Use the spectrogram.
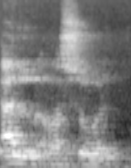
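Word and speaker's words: الرسول: And we said the rule, if there is shadda with the first letter after al, that means it's shamsiyya, we don't pronounce the lam.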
